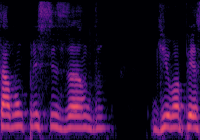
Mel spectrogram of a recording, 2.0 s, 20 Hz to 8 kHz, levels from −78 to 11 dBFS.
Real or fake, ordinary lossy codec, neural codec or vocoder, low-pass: fake; none; codec, 16 kHz, 4.8 kbps, FACodec; none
